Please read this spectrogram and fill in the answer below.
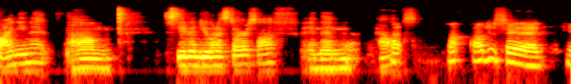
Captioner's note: lips smack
